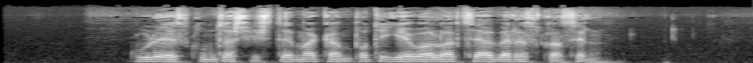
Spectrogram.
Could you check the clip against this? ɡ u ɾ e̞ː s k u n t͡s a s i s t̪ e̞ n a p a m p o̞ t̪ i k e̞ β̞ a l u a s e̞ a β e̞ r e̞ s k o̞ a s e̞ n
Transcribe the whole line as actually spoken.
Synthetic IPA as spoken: ɡ u ɾ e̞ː s k u n t͡s a s i s t̪ e̞ m a k a m p o̞ t̪ i k e̞ β̞ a l u a t͡s e̞ a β e̞ r e̞ s k o̞ a s e̞ n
